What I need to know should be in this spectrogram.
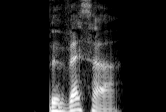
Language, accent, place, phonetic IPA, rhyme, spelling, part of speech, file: German, Germany, Berlin, [bəˈvɛsɐ], -ɛsɐ, bewässer, verb, De-bewässer.ogg
- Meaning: inflection of bewässern: 1. first-person singular present 2. singular imperative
